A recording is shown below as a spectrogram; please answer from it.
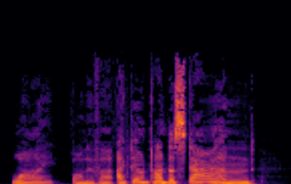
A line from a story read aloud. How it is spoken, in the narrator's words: she couldn't prevent her voice trembling as she asked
